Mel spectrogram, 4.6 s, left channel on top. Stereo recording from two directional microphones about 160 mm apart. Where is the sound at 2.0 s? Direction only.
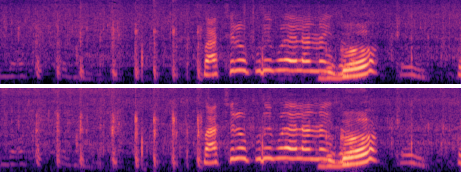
20° left (ahead or behind).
